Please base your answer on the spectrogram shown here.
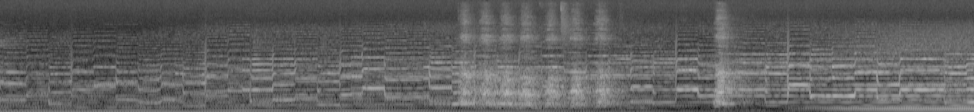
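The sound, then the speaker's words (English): A dog barks in a quick run of several yaps, pauses, then barks once more, all over a steady bed of background music. “Dogs.”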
